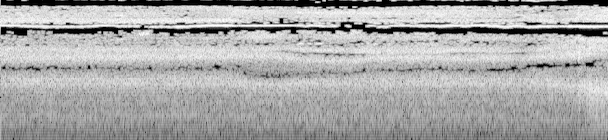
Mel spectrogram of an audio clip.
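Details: Dental hygiene cleaning with scaler and airflow air-polishing: steady high-pitched hiss with a thin whining tone from the instruments at work.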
